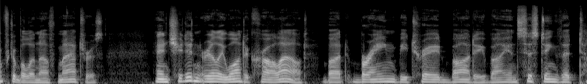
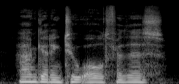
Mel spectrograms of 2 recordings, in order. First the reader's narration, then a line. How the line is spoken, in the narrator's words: she muttered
